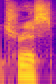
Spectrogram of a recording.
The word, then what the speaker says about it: tryst: Oft in yon sea-beat prison, the Lord and I held tryst. It's actually tryst, but they wanted it to rhyme with Christ.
